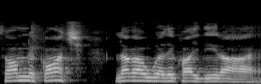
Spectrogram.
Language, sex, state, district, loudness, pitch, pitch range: Hindi, male, Bihar, Muzaffarpur, -20 LUFS, 165 Hz, 145-175 Hz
